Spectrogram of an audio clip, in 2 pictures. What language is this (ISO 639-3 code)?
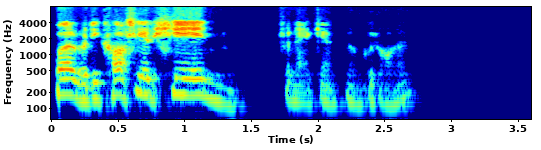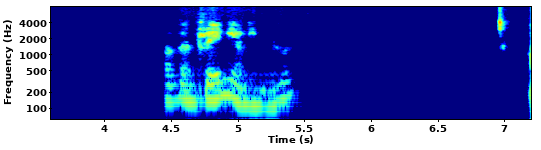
cym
